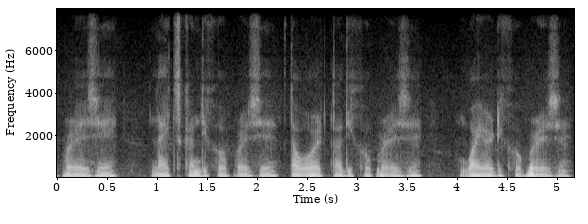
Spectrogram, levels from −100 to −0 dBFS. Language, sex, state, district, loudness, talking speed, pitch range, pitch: Nagamese, male, Nagaland, Kohima, -24 LUFS, 210 wpm, 90-95 Hz, 90 Hz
